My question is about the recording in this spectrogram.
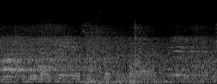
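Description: A person talking, with a dull knock about a second in.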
